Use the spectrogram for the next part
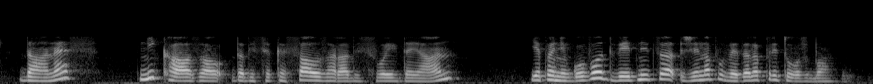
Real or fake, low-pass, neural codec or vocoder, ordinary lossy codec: fake; 3.6 kHz; codec, 16 kHz in and 24 kHz out, 1 kbps, XY-Tokenizer; none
